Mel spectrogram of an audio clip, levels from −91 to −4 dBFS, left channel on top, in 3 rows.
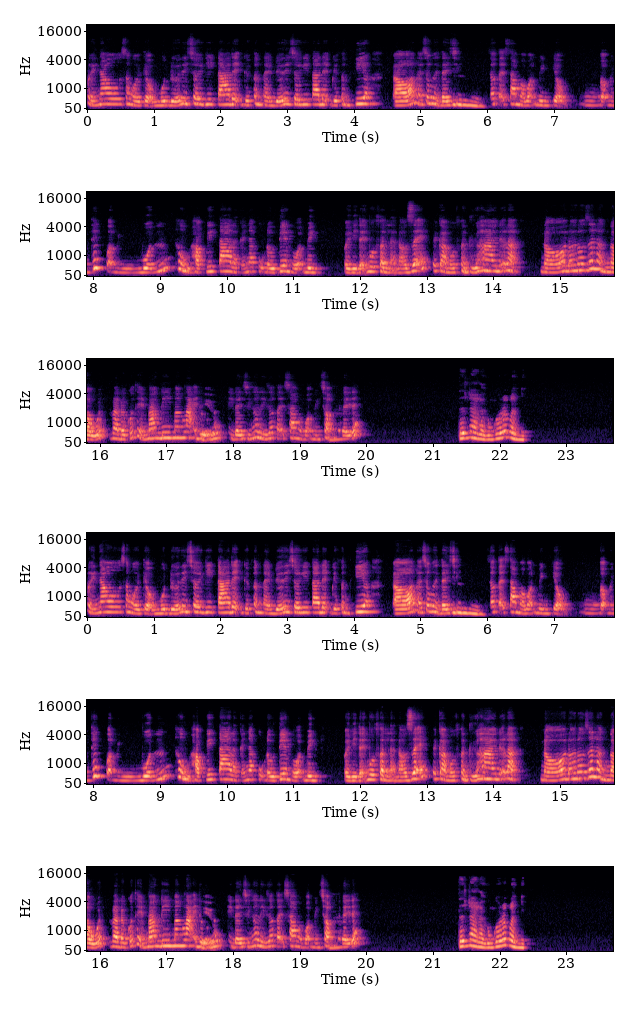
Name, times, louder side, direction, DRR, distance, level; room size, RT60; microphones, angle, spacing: voice 1, 0.0-5.5 6.1-11.4 11.8-14.4 14.7-17.6 17.9-19.9, right 2 dB, 90° right, 1.5 m, -24 dB
voice 2, 5.5-6.0 17.5-17.9 19.4-19.7 21.4-22.4, right 2 dB, 55° right, 0.5 m, -22 dB
6.5 x 2.3 x 3.1 m
head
